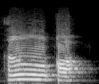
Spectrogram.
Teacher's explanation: قاف اونچا ہے تو نون ساکینہ بھی اونچا ہو جائے گا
